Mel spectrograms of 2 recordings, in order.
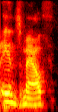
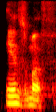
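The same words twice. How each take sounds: First: The ending is a full 'mouth' sound. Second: The ending is a reduced 'muth' sound. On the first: The speaker calls it wrong. "not Innsmouth" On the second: The speaker calls it right. "You said it right with a muth"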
